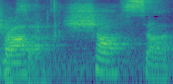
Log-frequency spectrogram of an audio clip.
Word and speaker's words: Rakshasa: Rakshasa. Think of it like rock lobster. But not Rakshasa. – Say it one more time. Shasa. That's the part I'm having a hard time with. Rakshasa.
